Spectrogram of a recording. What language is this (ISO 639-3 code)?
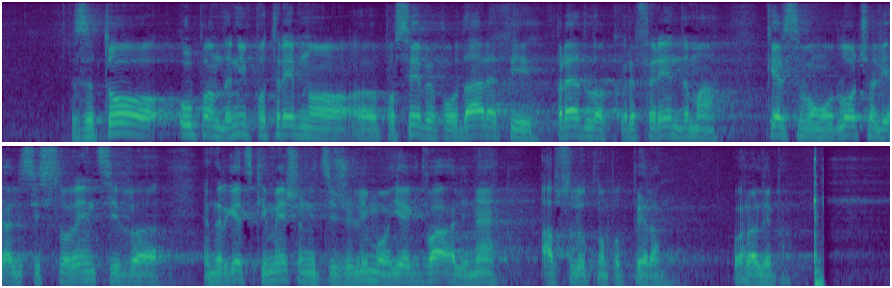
slv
